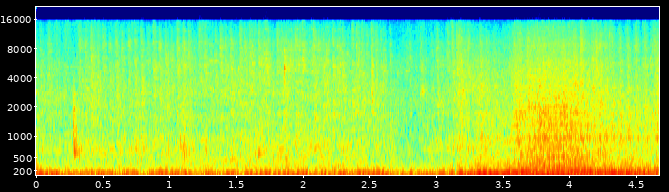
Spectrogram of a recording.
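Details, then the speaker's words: '56 Chevy 210 ex-NHRA car on first drive after revival: uneven, lumpy low engine note with wavering revs that sag and recover; runs terribly, cause unknown, maybe needs warm-up or bad gas in the carburetor. "why do it run so terrible I don't know"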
